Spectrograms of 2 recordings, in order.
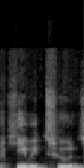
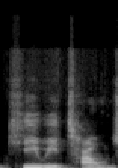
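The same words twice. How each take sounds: First: TOON said with a long "oo", as in moon; corrected name. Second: TOWN said with an "ow" vowel, as in brown; misread name. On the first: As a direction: correct it to "Toon", rhyming with spoon. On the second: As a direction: read "Town" like the ordinary English word. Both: Real, not acted. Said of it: "Sorry, Kiwi Toon".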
